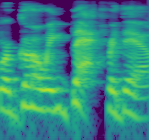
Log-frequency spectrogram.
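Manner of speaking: very low-pitched voice, dropped way down. Retelling Kipo's line from the episode: Kipo voice dropped three octaves. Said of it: "her voice dropped, like, three octaves".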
